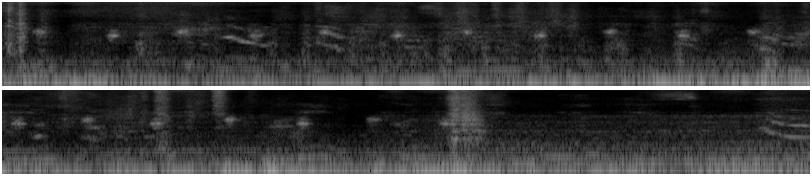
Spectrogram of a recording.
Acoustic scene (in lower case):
car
